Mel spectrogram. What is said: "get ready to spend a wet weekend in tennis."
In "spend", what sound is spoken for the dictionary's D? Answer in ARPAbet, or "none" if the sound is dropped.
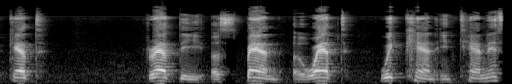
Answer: none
